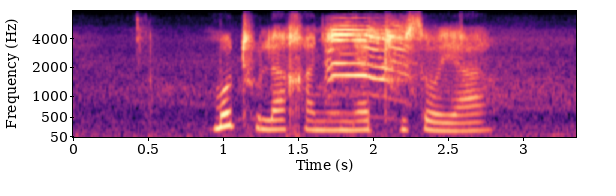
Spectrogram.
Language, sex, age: Tswana, female, 20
